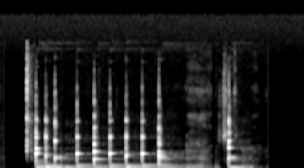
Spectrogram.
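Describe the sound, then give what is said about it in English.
A mobile phone ringtone plays a quick, bright melody of stacked electronic tones, with sharp attacks and a rapid rhythmic run, loud for about three seconds before cutting off. “Hey man, we silence all our phones on the podcast, so I don't know what you.”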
